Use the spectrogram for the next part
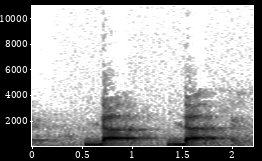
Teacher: I'm taking the tongue up so it is a retroflex word where the tongue takes a Twist and then it touches the say the upper portion of the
